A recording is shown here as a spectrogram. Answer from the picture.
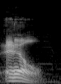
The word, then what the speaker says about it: Elle: I kept pronouncing L-E or something. I didn't know it was called Elle.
